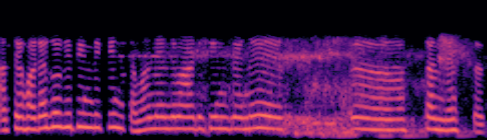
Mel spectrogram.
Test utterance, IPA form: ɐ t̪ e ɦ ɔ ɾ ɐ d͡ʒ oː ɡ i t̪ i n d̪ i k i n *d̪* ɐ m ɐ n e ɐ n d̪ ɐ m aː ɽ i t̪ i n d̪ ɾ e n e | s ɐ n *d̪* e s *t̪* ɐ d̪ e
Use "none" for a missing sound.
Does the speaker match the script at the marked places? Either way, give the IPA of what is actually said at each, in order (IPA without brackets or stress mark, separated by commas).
t̪, d̪, t̪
